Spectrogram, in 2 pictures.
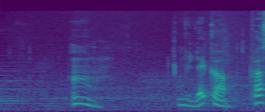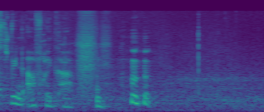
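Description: A woman speaks softly and calmly close by.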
